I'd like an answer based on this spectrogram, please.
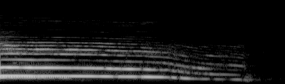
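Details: Pet dog howling along with the howling at the end of a tech show it loves watching: one long, clear, harmonic-rich howl held steady, then sliding downward and fading out after about two and a half seconds, no other sounds.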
